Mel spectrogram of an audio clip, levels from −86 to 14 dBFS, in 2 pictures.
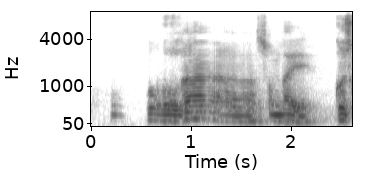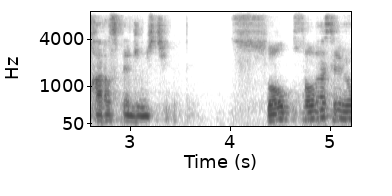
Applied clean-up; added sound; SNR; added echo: neural mask model DeepFilterNet 3.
